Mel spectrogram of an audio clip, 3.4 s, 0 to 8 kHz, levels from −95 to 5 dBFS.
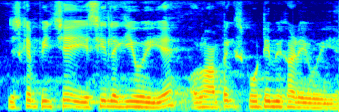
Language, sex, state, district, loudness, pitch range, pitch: Hindi, male, Bihar, East Champaran, -21 LUFS, 135-150 Hz, 145 Hz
